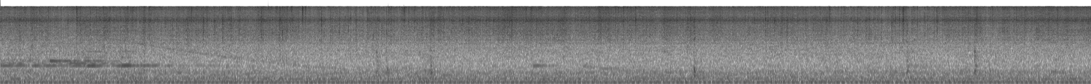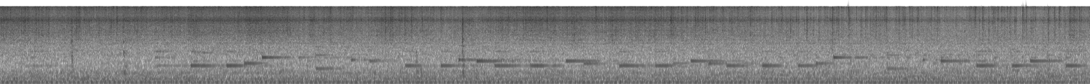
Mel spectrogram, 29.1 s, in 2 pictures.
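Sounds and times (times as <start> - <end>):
steady low hum: 0.0 - 3.7, 14.9 - 24.1
rice sizzling in a pan: 0.0 - 29.0.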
